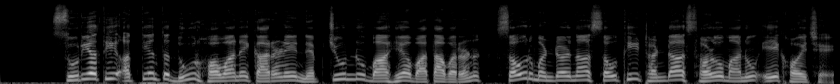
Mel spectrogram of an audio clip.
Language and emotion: Gujarati, neutral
